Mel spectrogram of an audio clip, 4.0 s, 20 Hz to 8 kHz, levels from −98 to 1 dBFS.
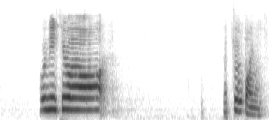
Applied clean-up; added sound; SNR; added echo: neural mask model DeepFilterNet 3.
